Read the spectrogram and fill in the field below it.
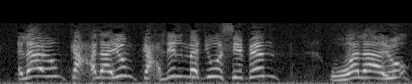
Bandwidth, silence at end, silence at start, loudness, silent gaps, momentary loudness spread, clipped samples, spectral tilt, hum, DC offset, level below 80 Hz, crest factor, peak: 7.4 kHz; 0.05 s; 0 s; -19 LUFS; none; 6 LU; under 0.1%; -3.5 dB/octave; none; 0.8%; -44 dBFS; 16 dB; -4 dBFS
